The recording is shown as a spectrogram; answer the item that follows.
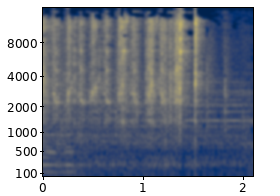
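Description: The slide of a Glock 19-pattern pistol being worked by hand: steel scraping along the frame rails in a quick run of rasping clicks that lasts about a second and a half. The action runs real smooth.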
